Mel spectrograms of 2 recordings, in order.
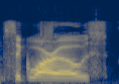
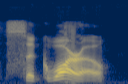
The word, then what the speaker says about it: saguaro: and he was correcting me to say that the G is mostly silent there, which is correct. It's more like saguaro, but whatever.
